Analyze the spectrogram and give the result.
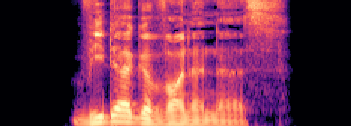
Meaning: strong/mixed nominative/accusative neuter singular of wiedergewonnen
- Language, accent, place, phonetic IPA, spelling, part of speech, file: German, Germany, Berlin, [ˈviːdɐɡəˌvɔnənəs], wiedergewonnenes, adjective, De-wiedergewonnenes.ogg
